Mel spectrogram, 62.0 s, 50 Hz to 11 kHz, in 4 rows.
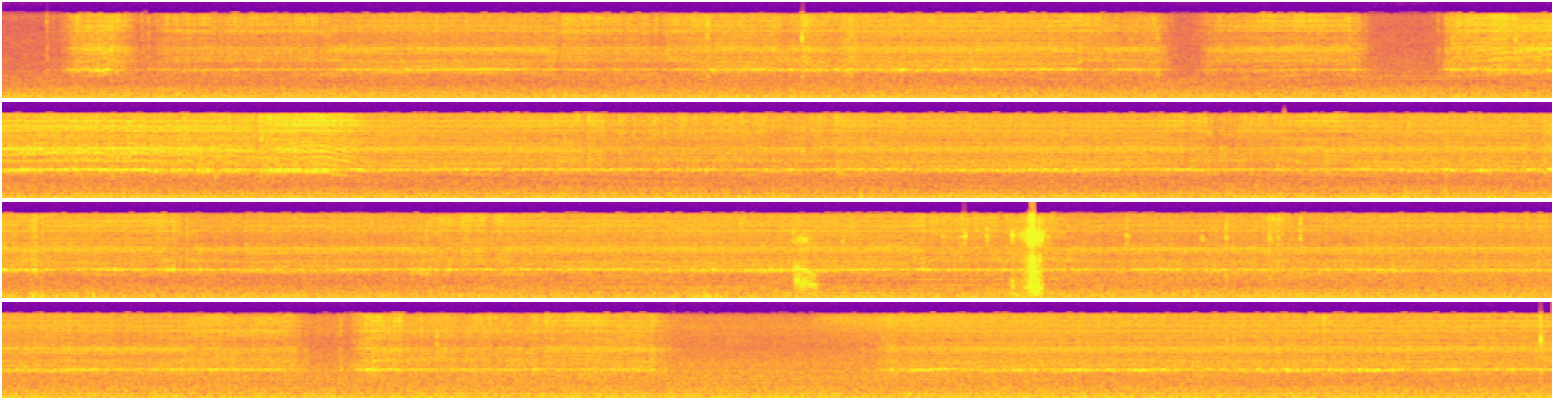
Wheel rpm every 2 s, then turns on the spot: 30, 60, 70, 70, 70, 60, 40, 70, 110, 90, 70, 70, 70, 70, 70, 70, 70, 70, 70, 70, 70, 70, 70, 70, 50, 60, 40, 20, 60, 70, 70.
none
